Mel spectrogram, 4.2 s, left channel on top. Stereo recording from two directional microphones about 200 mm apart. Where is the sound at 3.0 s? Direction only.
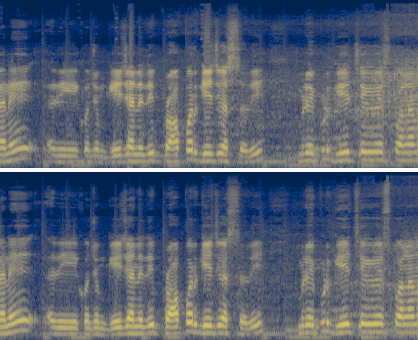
55° right (ahead or behind).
